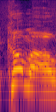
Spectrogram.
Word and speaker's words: Kommo-o: Kommo-o, is that how you pronounce it? Yeah, Kommo-o right here.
